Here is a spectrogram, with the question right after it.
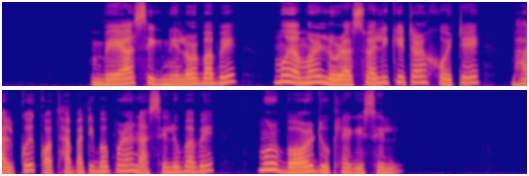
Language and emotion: Assamese, sad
